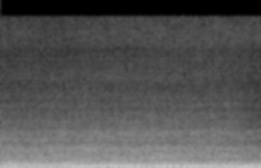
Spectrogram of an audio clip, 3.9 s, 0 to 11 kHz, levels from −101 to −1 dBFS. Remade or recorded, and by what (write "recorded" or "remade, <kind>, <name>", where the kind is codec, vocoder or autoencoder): remade, autoencoder, DAC-VAE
